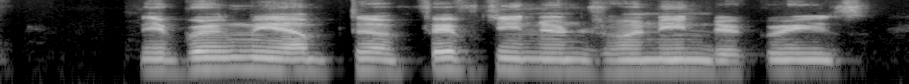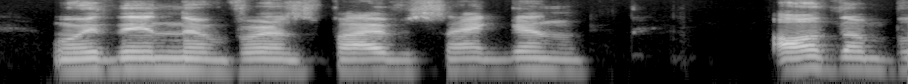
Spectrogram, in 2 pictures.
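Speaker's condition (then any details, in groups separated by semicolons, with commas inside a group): Toxic leukoencephalopathy, locked-in syndrome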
